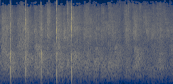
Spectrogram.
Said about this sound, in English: But why don't we just give them all a round of applause for their hard work.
